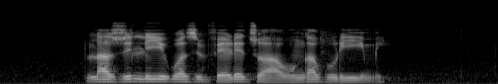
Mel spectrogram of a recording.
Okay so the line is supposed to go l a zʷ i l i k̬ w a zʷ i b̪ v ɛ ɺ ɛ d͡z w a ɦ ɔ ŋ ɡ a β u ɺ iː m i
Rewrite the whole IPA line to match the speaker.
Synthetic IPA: l a zʷ i l i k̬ w a zʷ i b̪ v ɛ ɺ ɛ d͡z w a ɦ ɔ ŋ ɡ a β u ɺ iː m i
